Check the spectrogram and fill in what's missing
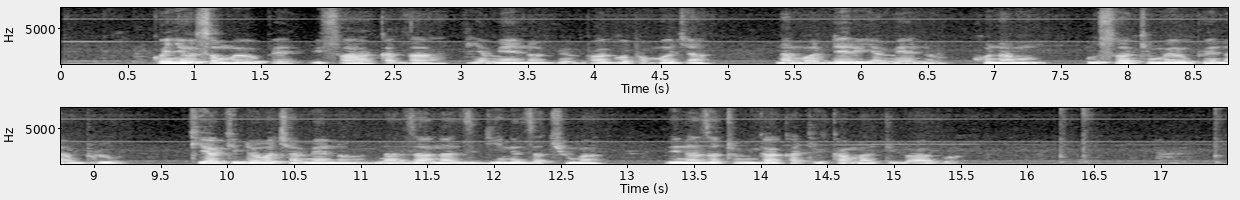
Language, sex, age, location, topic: Swahili, male, 18-24, Nairobi, health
